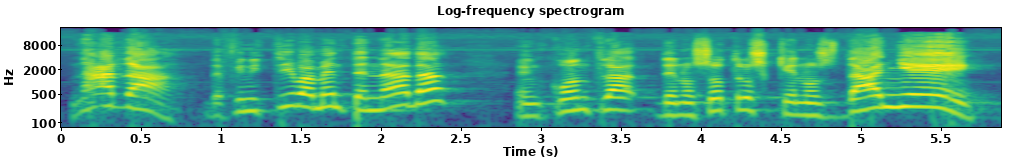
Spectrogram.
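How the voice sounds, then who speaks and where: Animated male preacher with a lively high voice. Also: slow. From Bolivia. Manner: animated preaching, acts out voices, asks the congregation questions. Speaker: pastor. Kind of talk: sermon.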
